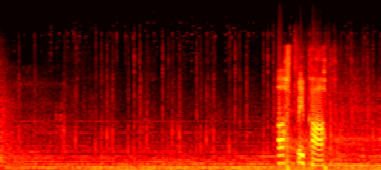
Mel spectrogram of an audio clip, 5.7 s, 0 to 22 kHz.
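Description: Roach, a horse in the Witcher 3 game, trots in a few quick hoof beats over low ambient game sound, while someone talks briefly beforehand.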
